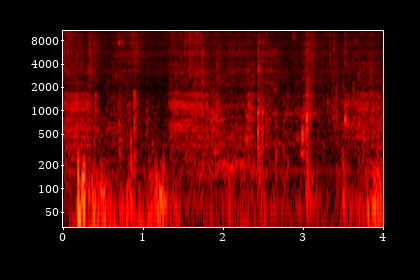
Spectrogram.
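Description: Small waves lapping and slapping irregularly against a boat's hull, with a low rumble and a few soft knocks.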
